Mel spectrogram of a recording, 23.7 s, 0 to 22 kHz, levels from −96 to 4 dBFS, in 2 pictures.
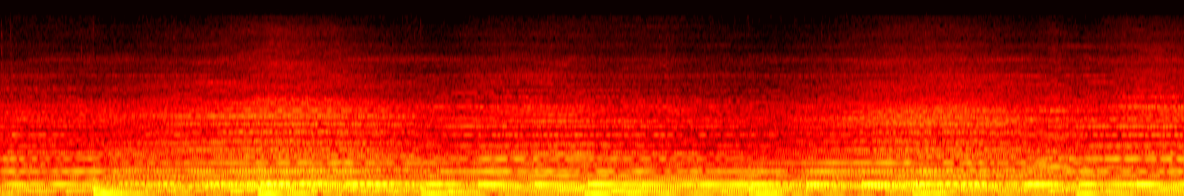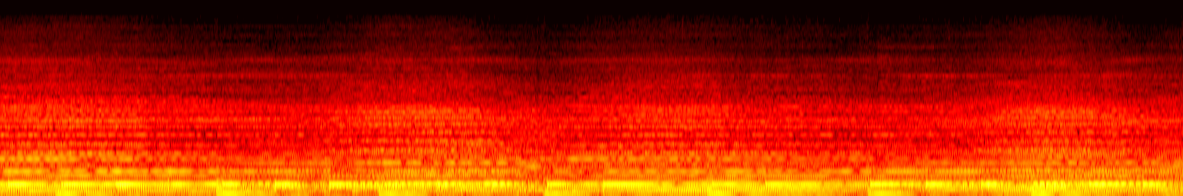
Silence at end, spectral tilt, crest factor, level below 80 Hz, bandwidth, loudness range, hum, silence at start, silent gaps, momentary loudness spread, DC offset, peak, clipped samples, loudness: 0 s; -9.5 dB/octave; 16 dB; -38 dBFS; 6.6 kHz; 2 LU; none; 0 s; none; 4 LU; 0.2%; -8 dBFS; under 0.1%; -25 LUFS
